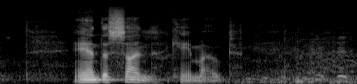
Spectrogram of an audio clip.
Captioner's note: laughter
